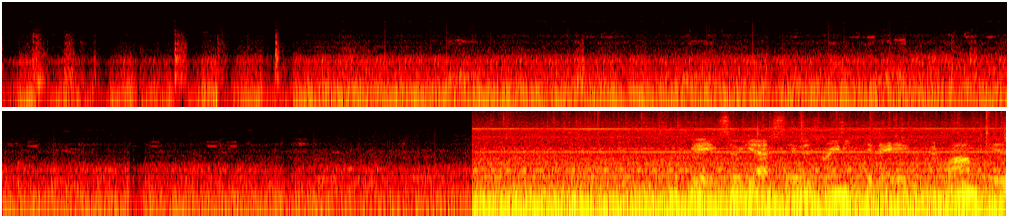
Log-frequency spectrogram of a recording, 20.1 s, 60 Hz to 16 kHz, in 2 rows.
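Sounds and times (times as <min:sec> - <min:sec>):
forklift engine running: 0:12.6 - 0:20.0.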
